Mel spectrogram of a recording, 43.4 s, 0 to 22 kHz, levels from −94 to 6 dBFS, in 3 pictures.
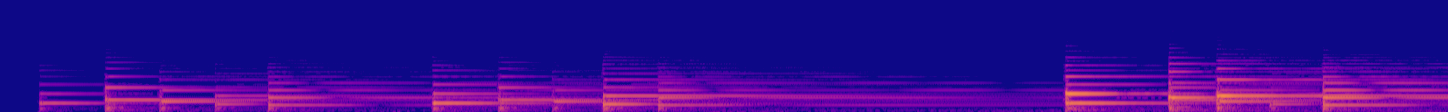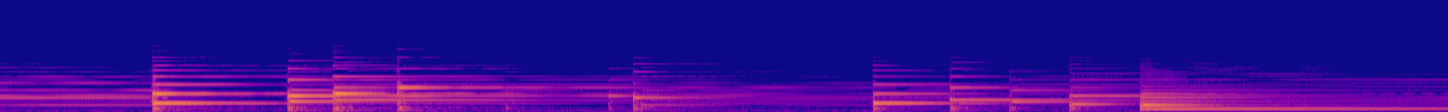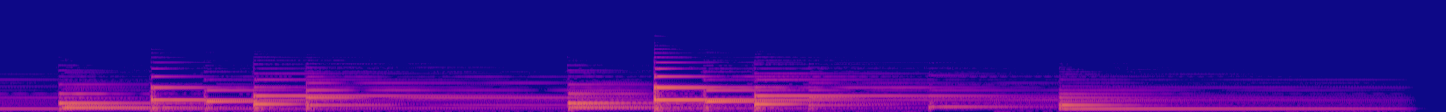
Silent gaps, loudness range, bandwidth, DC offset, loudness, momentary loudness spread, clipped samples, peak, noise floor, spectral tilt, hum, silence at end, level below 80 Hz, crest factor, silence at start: none; 14 LU; 3.6 kHz; under 0.1%; -37 LUFS; 24 LU; under 0.1%; -16 dBFS; -70 dBFS; -10.5 dB/octave; none; 0.55 s; -68 dBFS; 22 dB; 0.4 s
